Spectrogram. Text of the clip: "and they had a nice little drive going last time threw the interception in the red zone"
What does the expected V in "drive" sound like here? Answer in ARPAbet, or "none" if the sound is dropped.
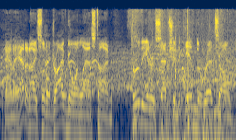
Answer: V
